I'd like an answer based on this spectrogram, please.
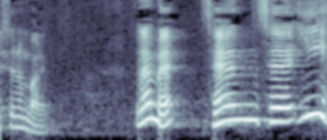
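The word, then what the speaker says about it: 先生: 장음으로 길게 해 줘야 됩니다. 센세이 이렇게 하 센세이 오하요구자이마스 이게 아니고이 발음을 없애요. 센세에 세의 에에 센세 2로 표기를 하지만은 새 세 2의요 이음이 장음으로 요만큼 길이기만큼 더 해 주는 것뿐입니다. 요음 플러스 그래서 센세 이렇게 되는 겁니다.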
